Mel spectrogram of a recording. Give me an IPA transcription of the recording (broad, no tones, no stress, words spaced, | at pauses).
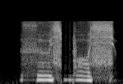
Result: θɵːsʲbɔsʲ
